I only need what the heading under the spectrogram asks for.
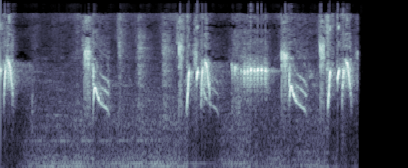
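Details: Prinia giving lively chirping song: clusters of high, sharply falling notes and one sustained thin tone, then the sound cuts off abruptly near the end.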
